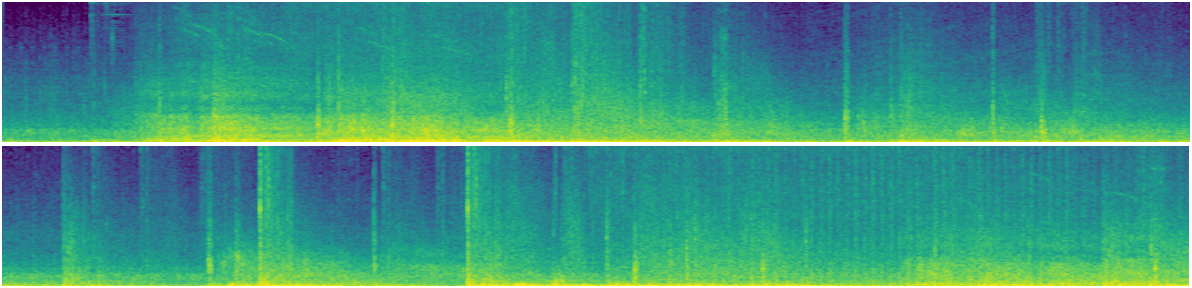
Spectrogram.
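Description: An armored vehicle's engine rumbles close by.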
